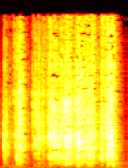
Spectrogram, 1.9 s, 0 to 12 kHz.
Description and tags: two velcro stripes being pulled up. Sennheiser ME62 + ME66 > Shure FP24 > iRiver H120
